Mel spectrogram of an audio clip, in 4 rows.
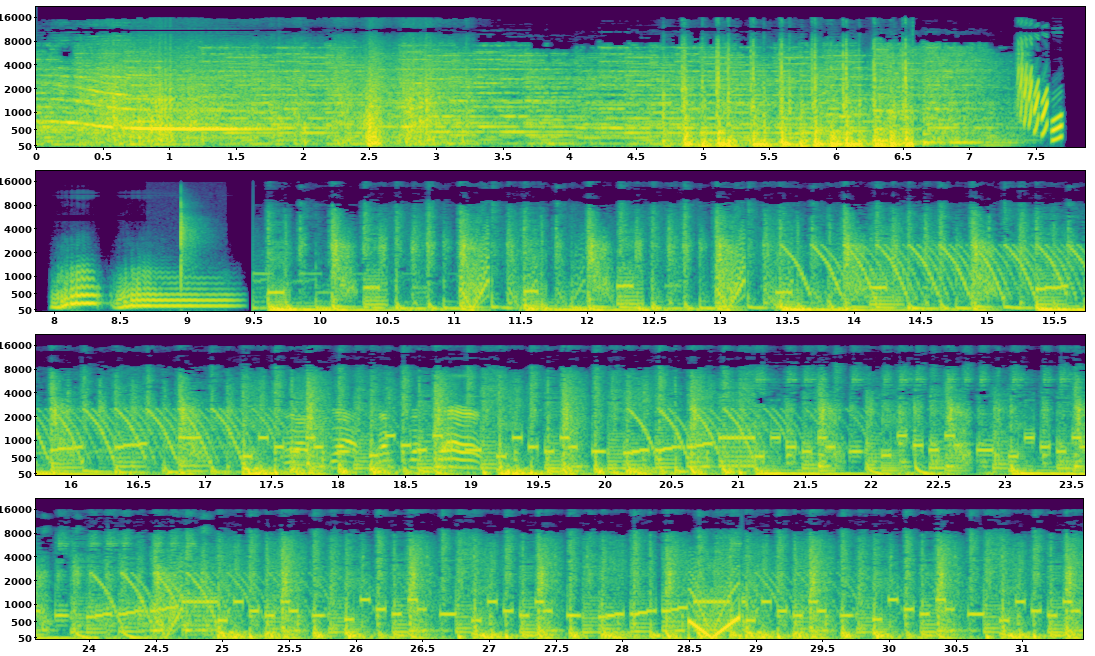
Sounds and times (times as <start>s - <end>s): Music: 0.0s - 7.4s, 9.5s - 31.4s.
